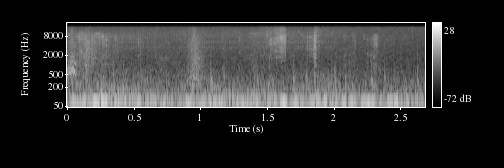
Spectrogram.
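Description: Metal weapons clash and strike in a fight.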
